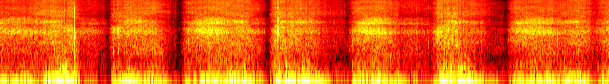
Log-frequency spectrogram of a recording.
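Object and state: Foam microphone windscreen being brushed.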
